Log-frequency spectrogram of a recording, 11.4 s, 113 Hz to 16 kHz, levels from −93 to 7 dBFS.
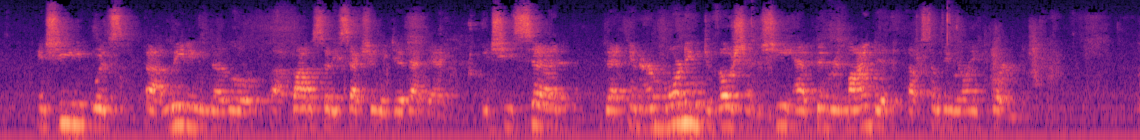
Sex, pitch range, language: male, 120-190 Hz, English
